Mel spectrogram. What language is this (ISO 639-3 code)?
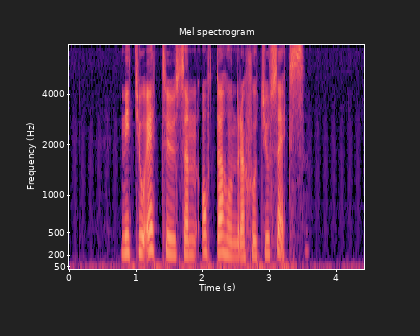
swe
